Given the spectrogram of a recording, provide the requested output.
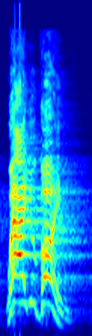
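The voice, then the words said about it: Put-on Nigerian accent. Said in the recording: “My parents are Nigerian, by the way, hence the accent.”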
